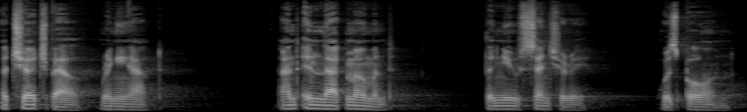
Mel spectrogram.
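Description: An actor playing a tormented, remorseful father in a video game, speaking in a grave, husky, mournful and weighty theatrical way. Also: a bass voice, slow, pauses often, darkish tone. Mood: sombre, elegiac. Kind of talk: dramatic video game voice acting. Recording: long reverberant tail on the voice.

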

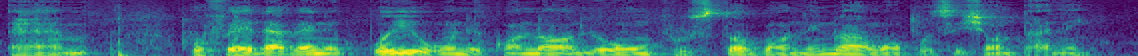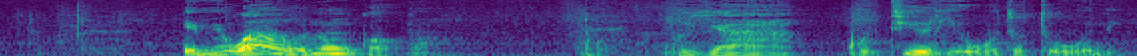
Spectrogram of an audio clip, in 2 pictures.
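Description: A middle-aged Nigerian actor playing a smug politician who plots to buy off opponents. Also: male voice, low-pitched, a little fast, gravelly, warm tone, a little hiss or hum. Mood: scheming. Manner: smug, conspiratorial. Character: scheming politician who buys off rivals.

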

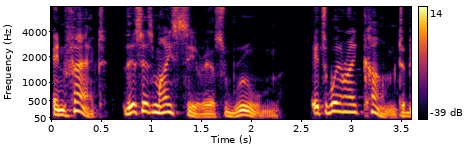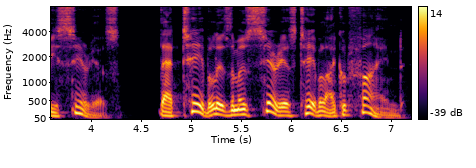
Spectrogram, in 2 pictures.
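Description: A sardonic game narrator. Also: male voice, on the low side, huge pitch swings, moderate pace, husky, heavily acted. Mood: mock-serious. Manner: dry, sardonic, mock-patient storyteller. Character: fussy, theatrical male game narrator, controlling and sarcastic. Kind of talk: scripted video game narration.

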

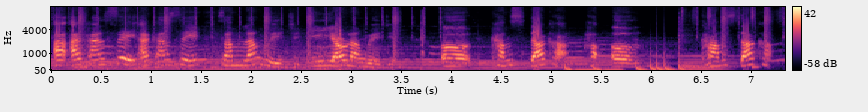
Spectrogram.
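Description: Young woman, native Mandarin speaker, higher voice, halting English, webcam, music in background. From China. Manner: halting, searching for English words. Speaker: video chat stranger. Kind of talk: casual chat. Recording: music playing under voice.

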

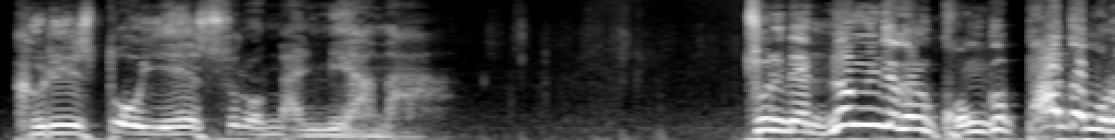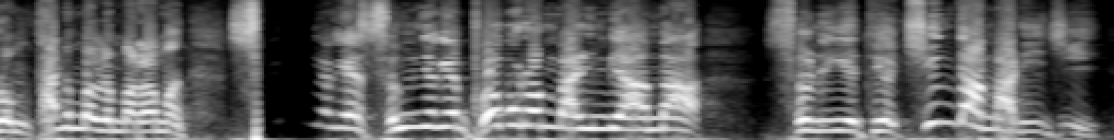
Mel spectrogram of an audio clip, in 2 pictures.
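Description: Older gyeongsang pastor, animated sermon, cracks jokes, asks for amens, high and very lively. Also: male voice, normal speed. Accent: Gyeongsang Korean. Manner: animated preaching with call-and-response and jokes. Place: church stage before a banner. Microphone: stand mic in front.

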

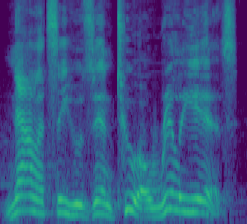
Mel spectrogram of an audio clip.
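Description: An actor playing a confident, clean-cut young gang leader in a cartoon video game, earnest and take-charge. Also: male voice, high voice, animated, a little slow. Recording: loud music behind.

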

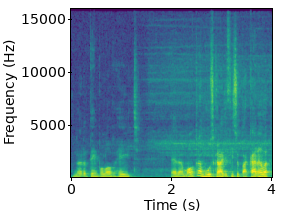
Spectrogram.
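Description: A middle-aged Brazilian man talking as a guest on a couch, an animated storyteller who stumbles and repeats words. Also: fairly high pitch, fast. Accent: Brazilian Portuguese. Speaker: guest musician. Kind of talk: casual interview conversation. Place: indoor living room set on a couch.

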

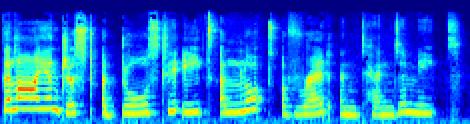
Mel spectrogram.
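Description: A woman reading children's verse aloud as a storyteller, expressive and deliberate in her delivery. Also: sits high.

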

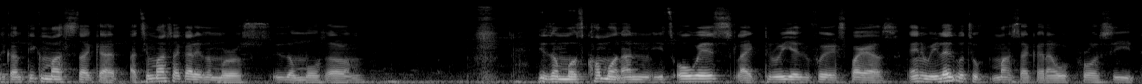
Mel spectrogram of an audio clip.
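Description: Man with a cold, mellow voice. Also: mid-range voice, moderate pace. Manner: rambling, restarts often, pleading with viewers. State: has a cold. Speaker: tech tutorial host. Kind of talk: casual screen-recorded tutorial.

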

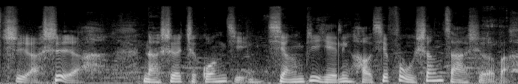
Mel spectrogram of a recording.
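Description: A man playing a gossiping teahouse guest who chats in an animated way. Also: medium pitch, unhurried. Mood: gossipy. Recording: busy crowd around. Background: crowd chatter.

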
